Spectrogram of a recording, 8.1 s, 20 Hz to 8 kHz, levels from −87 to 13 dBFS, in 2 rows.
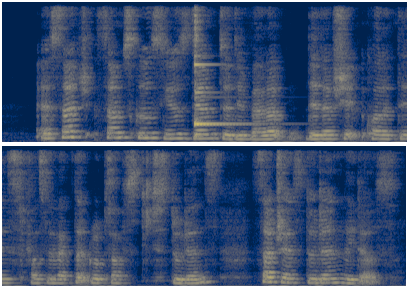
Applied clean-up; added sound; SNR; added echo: none; Bell / Percussion; -2 dB; reverberation time 0.2 s.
